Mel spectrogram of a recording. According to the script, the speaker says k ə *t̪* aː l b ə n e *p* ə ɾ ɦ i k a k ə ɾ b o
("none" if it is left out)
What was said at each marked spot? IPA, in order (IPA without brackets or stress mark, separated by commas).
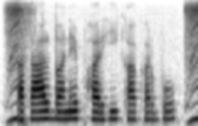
t̪, pʰ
